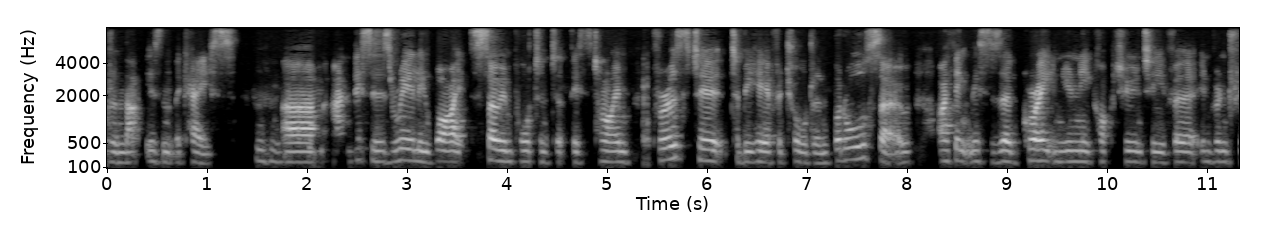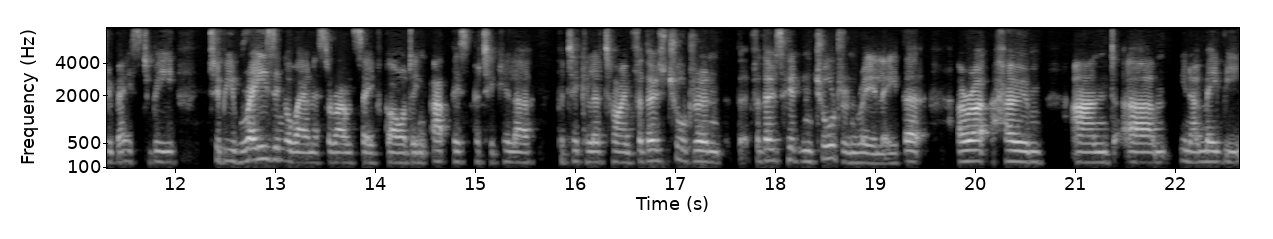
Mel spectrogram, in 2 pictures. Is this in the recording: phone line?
no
